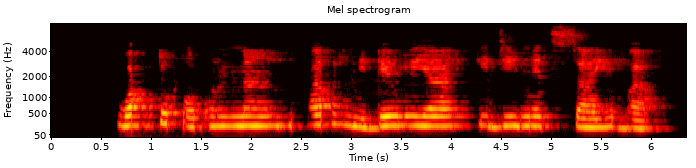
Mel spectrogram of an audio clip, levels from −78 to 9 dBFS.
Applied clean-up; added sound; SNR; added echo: neural mask model DeepFilterNet 3.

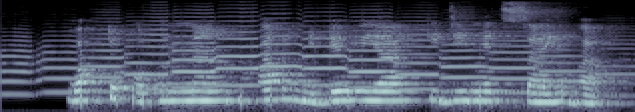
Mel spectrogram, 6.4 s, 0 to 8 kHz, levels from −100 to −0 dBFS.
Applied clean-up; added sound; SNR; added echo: none; Trumpet; 10 dB; reverberation time 1.0 s.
